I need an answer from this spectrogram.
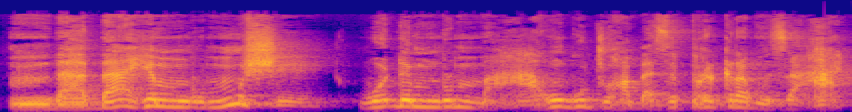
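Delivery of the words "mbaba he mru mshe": usual speaking voice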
